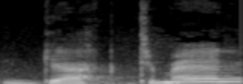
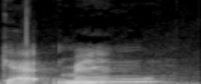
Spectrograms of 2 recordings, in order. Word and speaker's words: Gechtman: This one is by Andy Gechtman, I think is how you say it, Gechtman.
